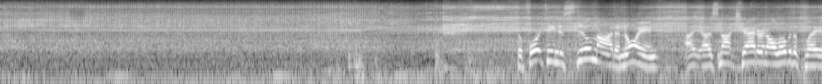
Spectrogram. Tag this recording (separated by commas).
Speech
